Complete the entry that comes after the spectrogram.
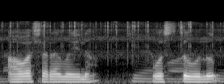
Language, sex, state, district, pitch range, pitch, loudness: Telugu, male, Andhra Pradesh, Sri Satya Sai, 120-130 Hz, 125 Hz, -16 LUFS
